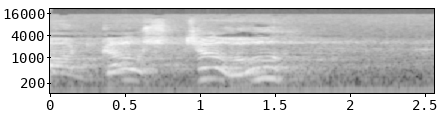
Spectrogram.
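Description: A man's voice plays through a small laptop speaker.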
